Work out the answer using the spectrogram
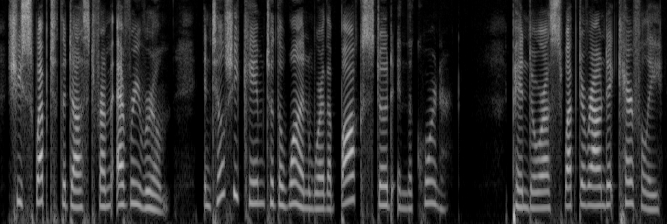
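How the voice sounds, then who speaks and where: A woman narrating a storybook as a teacher would, in an expressive read-aloud style. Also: fairly high pitch, dry recording.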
